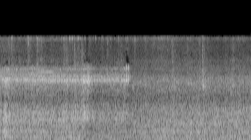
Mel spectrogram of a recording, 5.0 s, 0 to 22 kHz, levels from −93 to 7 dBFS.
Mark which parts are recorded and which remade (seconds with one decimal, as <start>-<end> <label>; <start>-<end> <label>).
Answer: 0.0-2.6 recorded; 2.6-3.3 remade; 3.3-4.6 recorded; 4.6-5.0 remade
